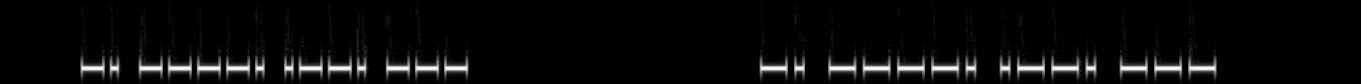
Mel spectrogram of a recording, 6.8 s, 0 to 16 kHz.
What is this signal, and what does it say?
Morse code, heard as a keyed tone, about 35 wpm, 700 Hz. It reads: N9PO N9PO
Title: Speed Racing - USA 1x2 Call Signs 28wpm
